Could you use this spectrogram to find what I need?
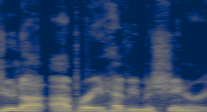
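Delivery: ordinary delivery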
